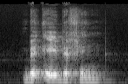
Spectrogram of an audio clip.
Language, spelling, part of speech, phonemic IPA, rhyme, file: Dutch, beëdiging, noun, /bəˈeː.də.ɣɪŋ/, -eːdəɣɪŋ, Nl-beëdiging.ogg
- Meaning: the act of swearing in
